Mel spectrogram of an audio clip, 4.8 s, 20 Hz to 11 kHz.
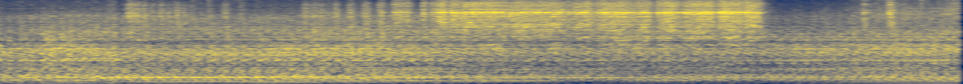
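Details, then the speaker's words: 1997 Land Rover Defender 90 ex-military, 300 Tdi conversion with LT77 gearbox, cold morning, in first gear: harsh steady high screech over the idling drivetrain, not in reverse, no clunk; low gearbox oil suspected. "Now, I'm going to try and get this camera a bit closer and open the door so you can hear, but it's making an awful screeching noise."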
